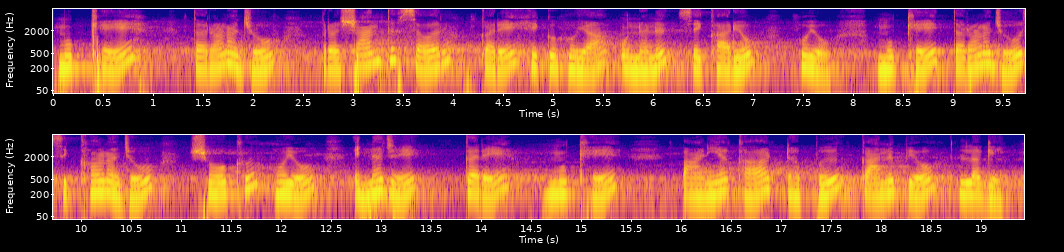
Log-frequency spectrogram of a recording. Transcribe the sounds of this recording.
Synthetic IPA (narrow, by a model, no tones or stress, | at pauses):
mũːkʰe | t̪ɐɾəɽ̃əd͡ʑoː | pɾɐʃãːnt̪səɾkɐɾeɦɪkʊɦʊjaʊn̤ənɪ̆seːkʰaːɾijo | hʊjo | mũːkʰet̪ɐɾəɽ̃əd͡ʑosɪkʰəɽ̃ə̆d͡ʑoː | ʃɔːkʰɦʊjo | ɪnəd͡ʑeː | kɐɾemũːkʰe | paːɽ̃ijəkʰãːɖʱɐpkaːn̆pijolɐɠeː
